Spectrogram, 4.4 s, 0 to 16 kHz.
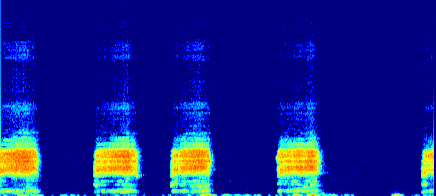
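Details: Owl tearing into and swallowing a large rabbit, 3:33 AM on 9 April 2012, recorded by a live camera. Five long, loud, breathy screeches follow each other quickly, with dull thuds between them.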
